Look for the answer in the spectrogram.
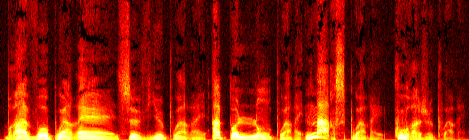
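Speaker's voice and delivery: slow, drawn-out acclamation; hammed-up crowd bravos; mock cheering. A narrator's reading. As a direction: cheer him in stretched-out words. Crowd cheering amid laughter.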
